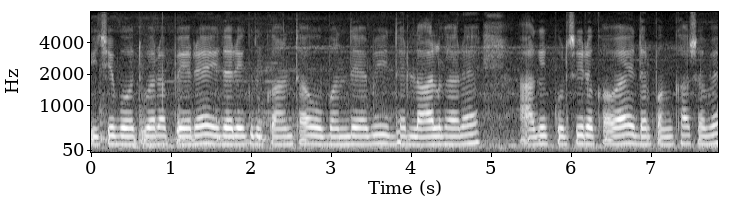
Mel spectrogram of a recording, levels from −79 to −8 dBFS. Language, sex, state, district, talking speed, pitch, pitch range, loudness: Hindi, female, Bihar, West Champaran, 200 wpm, 175 Hz, 170-180 Hz, -14 LUFS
